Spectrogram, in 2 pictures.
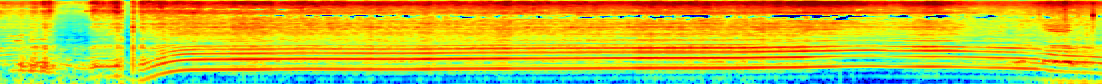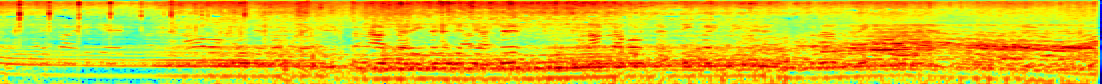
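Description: Portable fire pump's engine revving up steeply about a second and a half in, running at high revs under load, then dropping back to a low idle about ten seconds in and idling on. Voices over the idle.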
